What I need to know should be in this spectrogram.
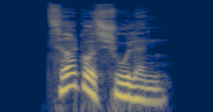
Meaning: plural of Zirkusschule
- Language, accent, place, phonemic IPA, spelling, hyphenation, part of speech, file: German, Germany, Berlin, /ˈt͡sɪʁkʊsˌʃuːlən/, Zirkusschulen, Zir‧kus‧schu‧len, noun, De-Zirkusschulen.ogg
